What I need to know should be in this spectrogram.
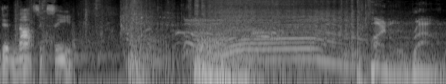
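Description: A chainsaw revs.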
